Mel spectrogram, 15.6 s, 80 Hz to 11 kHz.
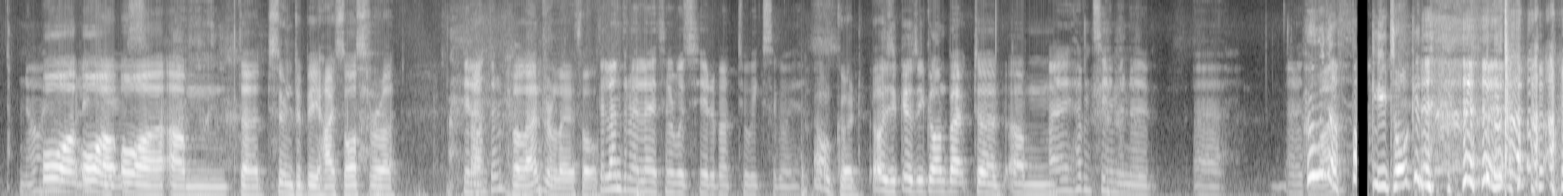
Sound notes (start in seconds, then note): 2.0 lost noises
